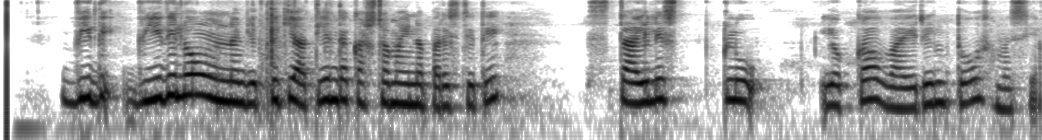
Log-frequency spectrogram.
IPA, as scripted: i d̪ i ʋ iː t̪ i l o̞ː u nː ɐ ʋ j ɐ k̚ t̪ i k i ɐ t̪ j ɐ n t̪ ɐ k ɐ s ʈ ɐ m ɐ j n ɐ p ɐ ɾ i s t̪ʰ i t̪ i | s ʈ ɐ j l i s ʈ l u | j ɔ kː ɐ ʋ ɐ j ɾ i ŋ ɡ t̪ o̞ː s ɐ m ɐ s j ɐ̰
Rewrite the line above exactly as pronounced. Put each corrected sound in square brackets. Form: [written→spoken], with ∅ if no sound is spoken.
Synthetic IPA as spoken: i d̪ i ʋ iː [t̪→d̪] i l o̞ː u nː ɐ ʋ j ɐ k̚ t̪ i k i ɐ t̪ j ɐ n t̪ ɐ k ɐ [s→ʂ] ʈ ɐ m ɐ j n ɐ p ɐ ɾ i s t̪ʰ i t̪ i | s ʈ ɐ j l i s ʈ l u | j ɔ kː ɐ ʋ ɐ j ɾ i ŋ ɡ t̪ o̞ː s ɐ m ɐ s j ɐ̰

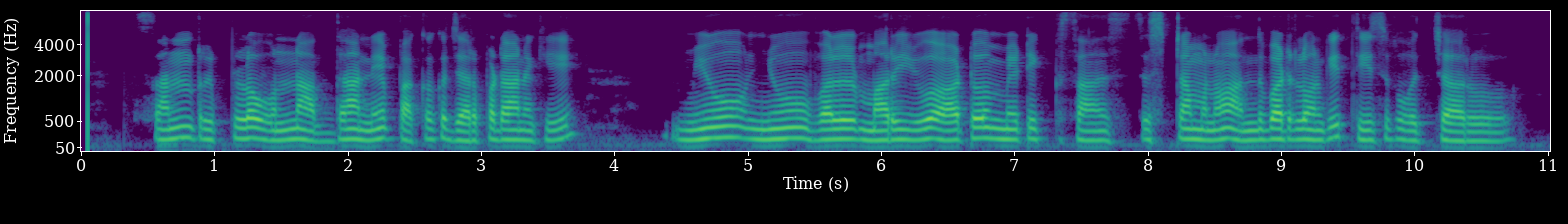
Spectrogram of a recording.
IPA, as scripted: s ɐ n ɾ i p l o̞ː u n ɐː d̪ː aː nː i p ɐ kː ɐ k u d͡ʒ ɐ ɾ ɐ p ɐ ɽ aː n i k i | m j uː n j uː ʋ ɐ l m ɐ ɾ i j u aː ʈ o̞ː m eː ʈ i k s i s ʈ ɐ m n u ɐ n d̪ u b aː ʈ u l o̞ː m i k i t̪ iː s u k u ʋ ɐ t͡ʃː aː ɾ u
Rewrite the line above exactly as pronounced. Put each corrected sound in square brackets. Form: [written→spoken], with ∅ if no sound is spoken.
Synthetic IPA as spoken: s ɐ n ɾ i p l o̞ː u [n→nː] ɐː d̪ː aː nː i p ɐ kː ɐ k u d͡ʒ ɐ ɾ ɐ p ɐ ɽ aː n i k i | m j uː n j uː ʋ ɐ l m ɐ ɾ i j u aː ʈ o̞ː m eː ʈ i k s i s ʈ ɐ m n u ɐ n d̪ u b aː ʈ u l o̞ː [m→n] i k i t̪ iː s u k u ʋ ɐ t͡ʃː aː ɾ u

